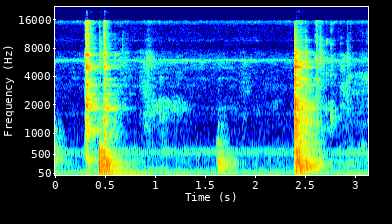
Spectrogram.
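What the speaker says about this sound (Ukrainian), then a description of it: "Спершу я беру каструльку" Several sharp, close knocks and clinks as a saucepan is picked up and set down in a kitchen, with quiet gaps between them.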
